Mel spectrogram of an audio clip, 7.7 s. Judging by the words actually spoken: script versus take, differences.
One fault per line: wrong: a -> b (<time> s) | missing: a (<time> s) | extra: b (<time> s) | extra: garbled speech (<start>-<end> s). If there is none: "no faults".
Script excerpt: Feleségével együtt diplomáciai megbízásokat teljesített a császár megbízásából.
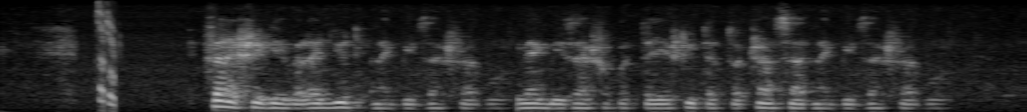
wrong: diplomáciai -> megbízásából (2.8 s)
